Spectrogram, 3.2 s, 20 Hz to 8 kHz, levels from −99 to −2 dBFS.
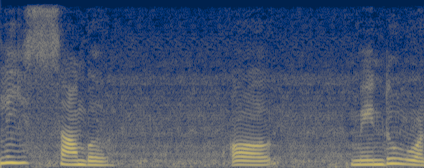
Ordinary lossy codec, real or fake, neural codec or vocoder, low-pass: none; fake; codec, 16 kHz, 4 kbps, FunCodec, trained on LibriTTS, 50 frames a second; none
